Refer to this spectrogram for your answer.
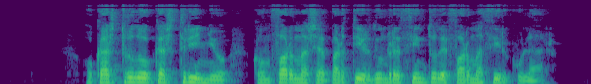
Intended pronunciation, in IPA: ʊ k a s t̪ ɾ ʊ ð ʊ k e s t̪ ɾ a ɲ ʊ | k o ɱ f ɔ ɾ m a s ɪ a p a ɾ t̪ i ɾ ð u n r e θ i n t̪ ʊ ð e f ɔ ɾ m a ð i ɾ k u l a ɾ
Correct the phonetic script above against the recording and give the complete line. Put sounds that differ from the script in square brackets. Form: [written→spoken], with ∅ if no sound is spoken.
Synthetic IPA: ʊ k a s t̪ ɾ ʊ ð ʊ k [e→a] s t̪ ɾ [a→i] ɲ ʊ | k o ɱ f ɔ ɾ m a s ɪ a p a ɾ t̪ i ɾ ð u [n→ŋ] r e θ i n t̪ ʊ ð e f ɔ ɾ m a [ð→θ] i ɾ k u l a ɾ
